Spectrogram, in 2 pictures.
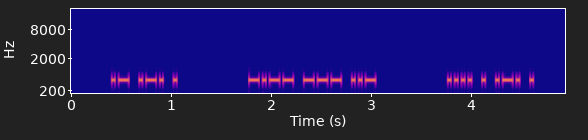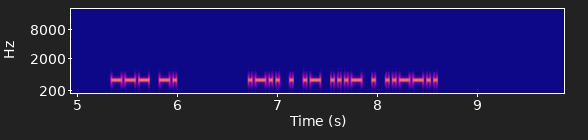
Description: Morse code, heard as a keyed tone, about 36 wpm, 700 Hz. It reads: ARE YOU HERE ON LEAVE?
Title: 3x Word-Spacing - Sentences from Top 400 Words - 35wpm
